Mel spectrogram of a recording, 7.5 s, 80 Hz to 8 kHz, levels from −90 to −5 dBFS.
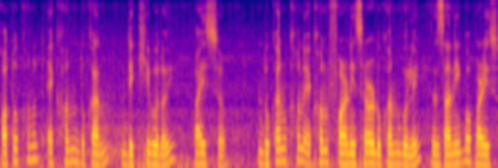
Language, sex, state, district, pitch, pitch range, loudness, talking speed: Assamese, male, Assam, Sonitpur, 140 Hz, 135-155 Hz, -19 LUFS, 110 wpm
